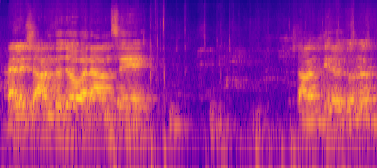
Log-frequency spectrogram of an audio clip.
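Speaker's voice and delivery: slow, soothing plea to calm down. Real, not acted. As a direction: settle them gently, slowly. Host calming two fighters.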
